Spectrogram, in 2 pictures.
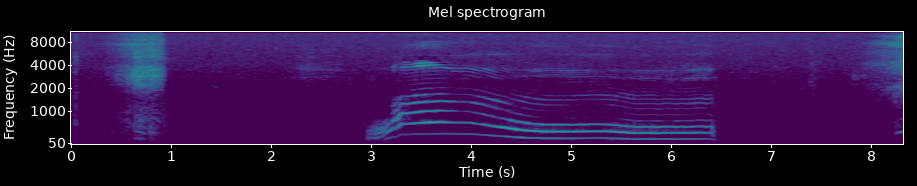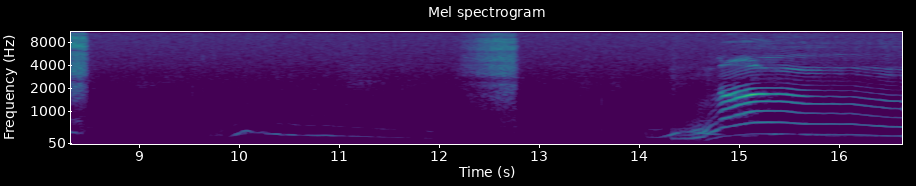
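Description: A Bengal cat gives long, drawn-out yowls that swell and then waver on a steady pitch.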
